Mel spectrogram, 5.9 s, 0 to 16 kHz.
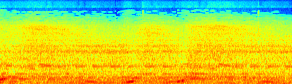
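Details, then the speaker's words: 2012 Dodge Charger R/T, brand-new 5.7 L Hemi V8 rated at 370 hp, quick throttle blips: deep growl climbs smoothly and settles back cleanly with no knocks or rattles; described as having a refined growl and a nice punch, a healthy engine. "kind of a nice little punch to it also much more refined growl to it beautiful sounding Hemi engine"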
